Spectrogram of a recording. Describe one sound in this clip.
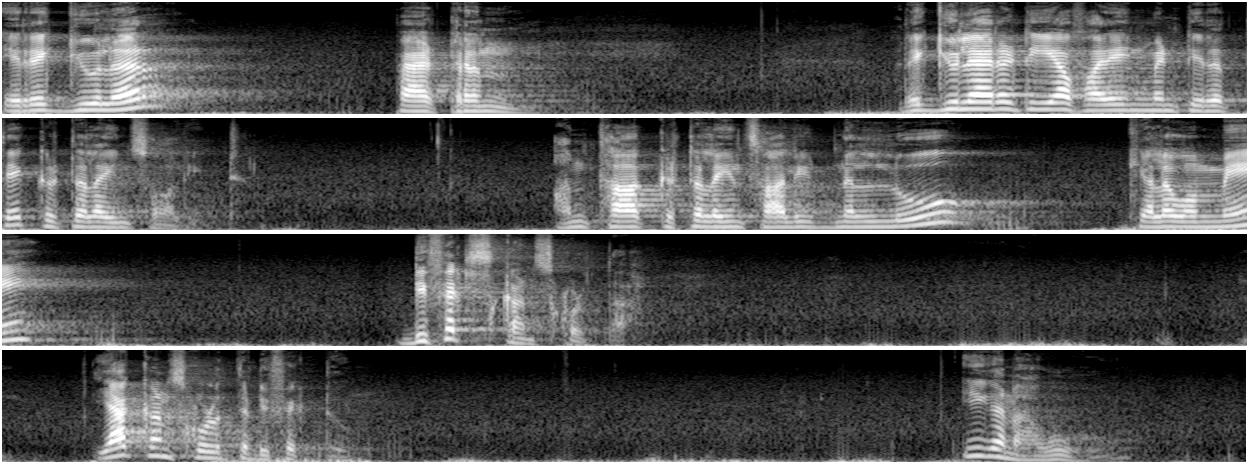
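An older man speaks calmly and clearly into a clip-on microphone, pausing between phrases.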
